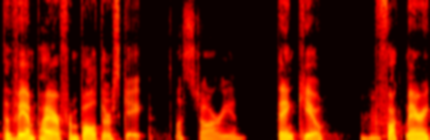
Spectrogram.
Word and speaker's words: Astarion: I don't know how to pronounce his name, but the vampire from Baldur's Gate. Astarion.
